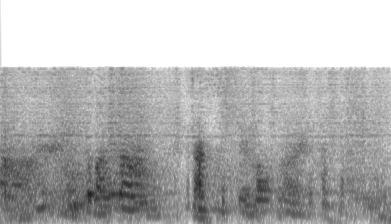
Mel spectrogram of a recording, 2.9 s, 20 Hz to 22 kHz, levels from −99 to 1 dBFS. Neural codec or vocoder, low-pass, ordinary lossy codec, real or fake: codec, 44.1 kHz, 0.9 kbps, DAC; 7.2 kHz; AAC, 48 kbps; fake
